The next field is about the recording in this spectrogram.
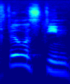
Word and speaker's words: Philistine: Oh, they say Philistine wrong in the movie. Every time... – Philistine? – It's like Philist... Like they put Philistine. The wrong emphasis on the wrong syllable.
